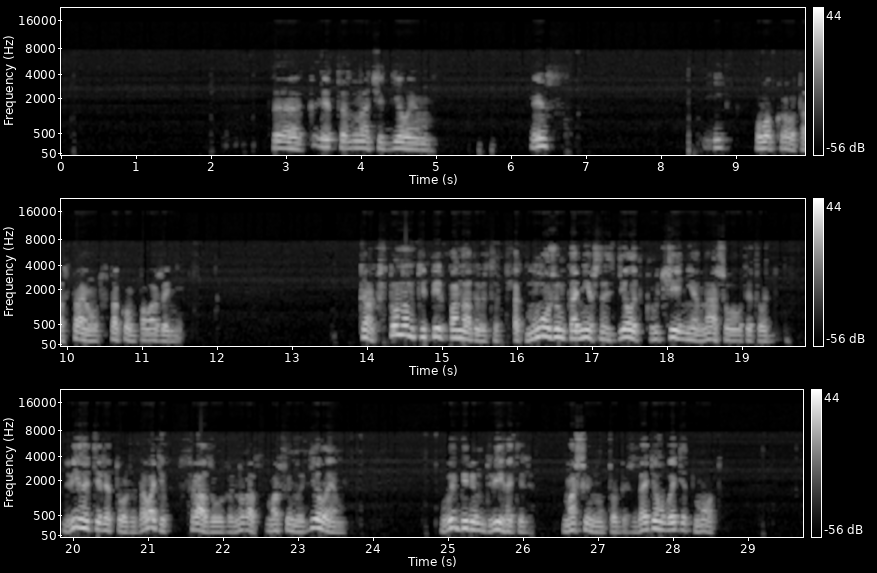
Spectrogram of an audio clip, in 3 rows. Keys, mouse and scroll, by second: 0.5-2.2 drag, 2.7-3.7 middle drag, 5.6 s, 8.5 i, 10.5-13.7 middle drag, 15.5 shift+middle click, 16.2-17.5 middle drag, 18.3 middle click, 19.4 click, 21.1 click, 24.0 click, 24.7 click, 25.9 click, 27.4 click, 29.2 click.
